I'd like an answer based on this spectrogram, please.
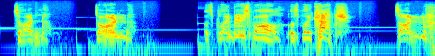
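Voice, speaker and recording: Put-on character voice, fairly high-pitched and very slow, with long, frequent pauses and faint music in the background. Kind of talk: playful dad voice. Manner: exaggerated fatherly cheer.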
